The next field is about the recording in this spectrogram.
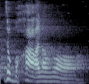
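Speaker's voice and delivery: very slow, drawn-out Subhanallah; long reverent sigh of praise; awed exclamation. Real, not acted. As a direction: stretch it in wonder. Marvelling at cheap bicycle.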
